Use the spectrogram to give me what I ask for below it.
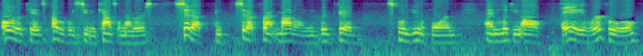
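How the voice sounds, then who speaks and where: A woman's voice: fairly low pitch, normal speed, husky, poor audio. A woman reading a first-person story aloud in a casual, wry manner. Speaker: audiobook reader.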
